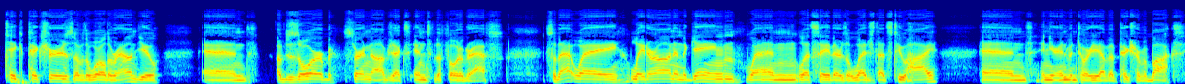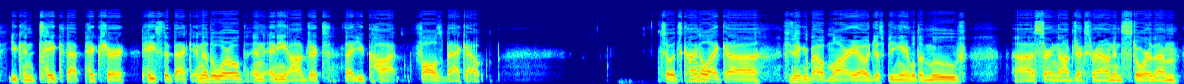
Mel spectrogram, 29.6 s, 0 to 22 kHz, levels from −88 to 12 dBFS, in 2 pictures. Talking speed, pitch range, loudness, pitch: 170 wpm, 105-125 Hz, -18 LUFS, 115 Hz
